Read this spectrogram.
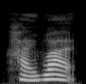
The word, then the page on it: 海外: hǎi wài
